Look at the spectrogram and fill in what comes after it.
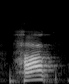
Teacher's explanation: हा का उच्चारण स्थान जो है वो है स्वर यंत्र। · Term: स्वर यंत्रीय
